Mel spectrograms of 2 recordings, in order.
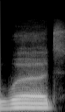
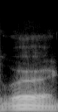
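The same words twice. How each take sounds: First: The vowel is plain, with no r sound. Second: The vowel is followed by an r sound. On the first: "a standard pronunciation in the U K" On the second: "If it's going to be America, ... There's a funny er bit there"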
